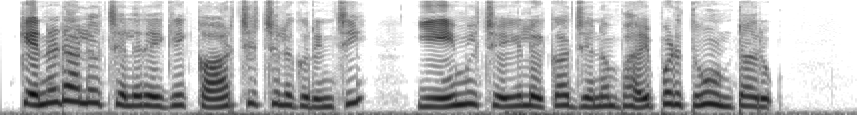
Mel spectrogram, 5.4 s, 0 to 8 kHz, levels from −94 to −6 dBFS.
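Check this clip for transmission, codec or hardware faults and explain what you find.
Nothing in the speech signal points to a technical fault; the audio arrives continuous and intact throughout, with nothing to explain.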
